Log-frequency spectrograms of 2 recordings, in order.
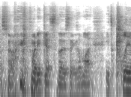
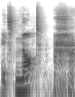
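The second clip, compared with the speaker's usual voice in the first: put-on irate outburst, pitched higher; 3 semitones higher than usual. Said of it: "I was irate".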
